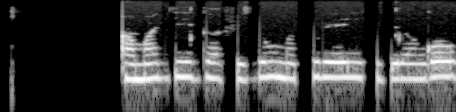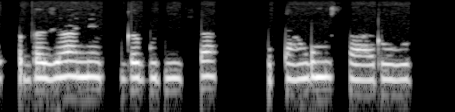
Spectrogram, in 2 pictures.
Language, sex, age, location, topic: Kinyarwanda, female, 18-24, Musanze, agriculture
